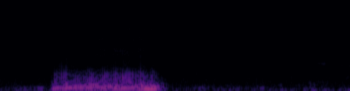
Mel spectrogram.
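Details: Louie the dog snores in his sleep: one loud, low, vibrating rumble lasting over a second, then soft breathing in a quiet indoor space.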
